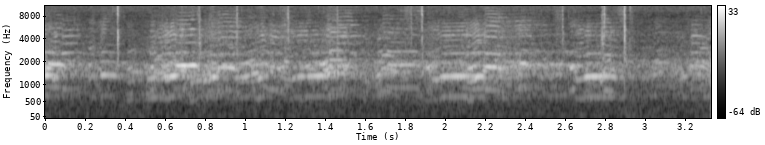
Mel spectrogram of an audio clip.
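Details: Arriving Canada geese over Sapsucker Woods, Ithaca, New York, 28 October 2017, heading to roost on the pond; continuous loud honking from several birds, with calls running into one another almost without pause.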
